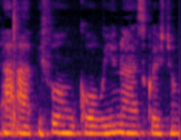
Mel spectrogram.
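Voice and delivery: ordinary talk

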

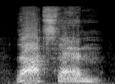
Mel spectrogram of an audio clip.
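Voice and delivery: fiery demon creature voice. Voicing a fiery creature pointing out the group: fiery creature voice. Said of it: "he points at you guys and goes".

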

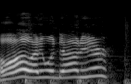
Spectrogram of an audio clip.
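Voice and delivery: loud voice. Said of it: "Why do you keep saying my name so loudly?".

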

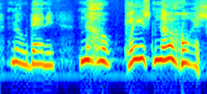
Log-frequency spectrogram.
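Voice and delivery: shrill, very high, very loud sobbing screams. A child begs his father not to spank him, screaming through tears. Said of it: "I screamed through my tears".

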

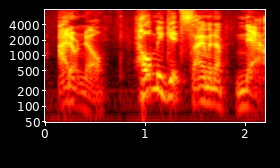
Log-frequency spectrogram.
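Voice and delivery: usual speaking voice

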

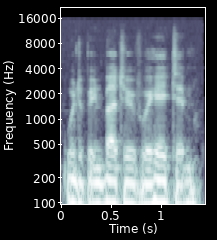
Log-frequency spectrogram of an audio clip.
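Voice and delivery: very low, soft mutter under the breath. Voicing a character walking back, muttering under his breath. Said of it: "mutter underneath his breath".

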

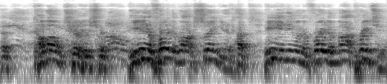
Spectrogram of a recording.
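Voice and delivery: high, fervent preaching climax, pitch pushed way up.

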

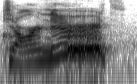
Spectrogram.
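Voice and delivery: voice growing increasingly angry. Missing a split spare in a bowling game: getting mad. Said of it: "Sorry, I'm getting mad".

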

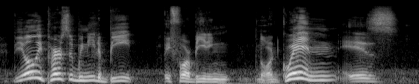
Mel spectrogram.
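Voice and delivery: loud, high-pitched, excited announcer-style delivery.

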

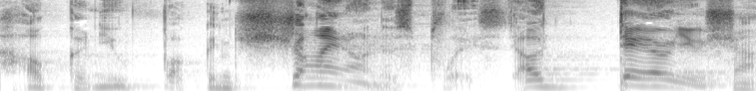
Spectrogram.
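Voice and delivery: mock, high, furious raging scream. Retelling how they raged at the sun, reenacting screaming in rage. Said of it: "I'm screaming at the sun".

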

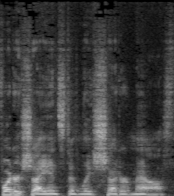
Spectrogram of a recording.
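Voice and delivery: plain reading voice

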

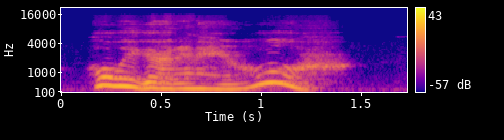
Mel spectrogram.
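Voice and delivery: breathless, winded, out of puff. Livestream host greeting viewers as they join, out of breath. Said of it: "I'm out of breath".

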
